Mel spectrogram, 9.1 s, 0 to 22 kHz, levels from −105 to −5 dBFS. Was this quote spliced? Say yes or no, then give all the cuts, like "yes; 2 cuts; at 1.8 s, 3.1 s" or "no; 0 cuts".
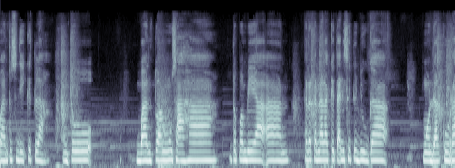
no; 0 cuts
